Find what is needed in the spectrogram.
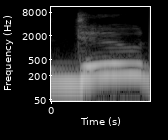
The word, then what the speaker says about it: Dew: Yeah, the first name is Do, D-E-W, and the last name is spelled R-I-T-E, Do Right.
